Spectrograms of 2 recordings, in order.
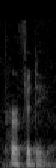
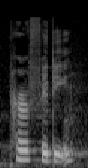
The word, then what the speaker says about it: perfidy: Is there an alternate pronunciation? Perfidy. No, there is not. Say it out loud for me, nice and loud. Perfidy.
